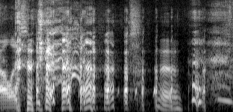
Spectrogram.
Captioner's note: all laughing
